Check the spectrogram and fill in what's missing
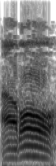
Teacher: Tebalkan huruf ra, demikian pula alif setelahnya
